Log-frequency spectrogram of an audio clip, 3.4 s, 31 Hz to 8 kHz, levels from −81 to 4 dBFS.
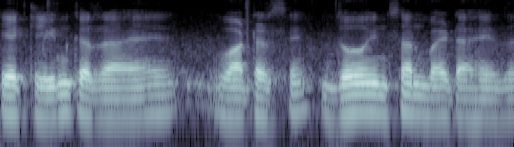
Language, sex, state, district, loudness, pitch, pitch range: Hindi, male, Maharashtra, Chandrapur, -20 LUFS, 105 Hz, 100-110 Hz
